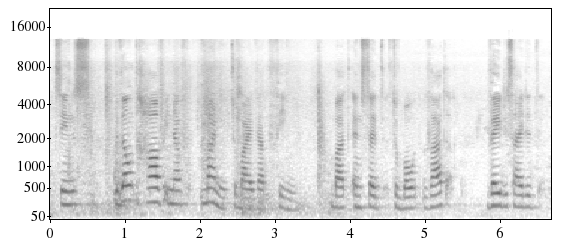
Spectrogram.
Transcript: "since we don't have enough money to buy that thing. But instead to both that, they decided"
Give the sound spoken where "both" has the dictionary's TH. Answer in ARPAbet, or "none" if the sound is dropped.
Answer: T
